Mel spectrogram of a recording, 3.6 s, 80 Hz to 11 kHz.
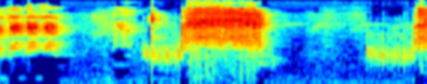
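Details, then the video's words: Asian pied starling singing vigorously as a tutor recording: a few quick pulsed notes, a lower steady tone, a long loud harsh rasp, silence, then a low buzzing note rising into another rasp. "Kicau burung jalak suren |Burung kicau jalak suren masteran|jalak uren gacor 2022"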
